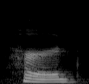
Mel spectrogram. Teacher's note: you'll just hear that my vowel is longer and i do go up to stop that d herd so this is a phenomenon that we use a longer · Heard, I may also make a stopped D, so rather than heard with a strong released D, you won't hear the D sound. You'll just hear that my vowel is longer, and I do go up to stop that D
